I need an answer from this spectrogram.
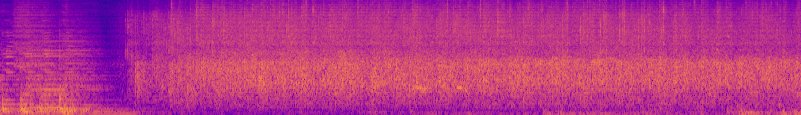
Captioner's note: music out. Applause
